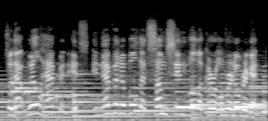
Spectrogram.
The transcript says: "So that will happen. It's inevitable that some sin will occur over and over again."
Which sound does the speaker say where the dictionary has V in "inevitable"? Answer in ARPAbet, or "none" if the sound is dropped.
V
